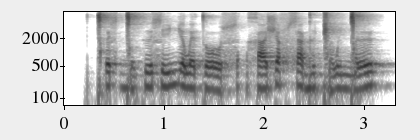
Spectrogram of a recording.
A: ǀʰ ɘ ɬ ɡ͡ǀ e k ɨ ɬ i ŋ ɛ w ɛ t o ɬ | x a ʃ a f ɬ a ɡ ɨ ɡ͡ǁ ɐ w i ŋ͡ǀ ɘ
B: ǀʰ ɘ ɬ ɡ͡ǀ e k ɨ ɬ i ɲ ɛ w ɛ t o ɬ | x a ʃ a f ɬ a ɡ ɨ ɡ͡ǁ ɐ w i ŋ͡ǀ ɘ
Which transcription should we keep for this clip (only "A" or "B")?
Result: B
